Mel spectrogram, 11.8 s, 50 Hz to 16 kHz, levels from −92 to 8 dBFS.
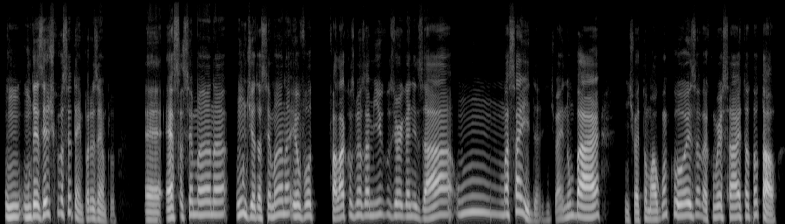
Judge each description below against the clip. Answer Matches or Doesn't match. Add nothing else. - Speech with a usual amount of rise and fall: Matches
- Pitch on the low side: Doesn't match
